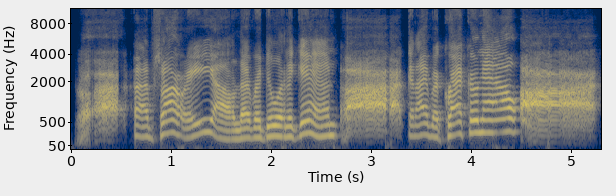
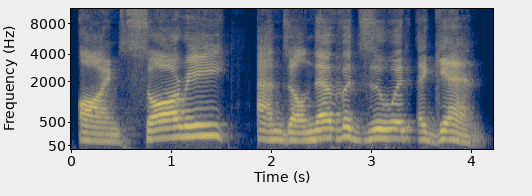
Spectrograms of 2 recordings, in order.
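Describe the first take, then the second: First: High squawking parrot repeating back. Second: Very slow, high and drawn out, each word spelled out; dictated apology. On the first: Husband repeating wife's apology, as a squawking parrot. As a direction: squawk it like a parrot begging a cracker. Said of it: "I felt like a freaking parrot". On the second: Wife dictating the exact apology to husband, slow and exaggerated. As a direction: lay out the words for him to copy. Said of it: "told me exactly how she wanted me to say it". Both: Retold or imitated.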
